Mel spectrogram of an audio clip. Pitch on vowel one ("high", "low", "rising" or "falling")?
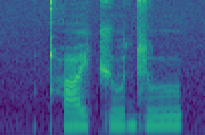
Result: rising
